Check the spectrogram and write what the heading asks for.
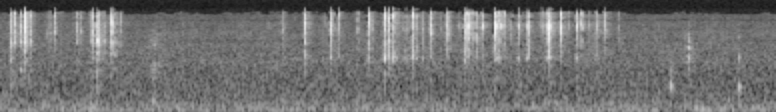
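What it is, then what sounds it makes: Bar soap being carved. A metal utility blade cuts into the glittery coating of a solid rectangular bar soap with a white core, held in a long-nailed hand. Quiet, bright, crisp crackling and scraping clicks come in quick clusters, with a few sparser ticks at the end. There is almost no low end.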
